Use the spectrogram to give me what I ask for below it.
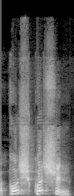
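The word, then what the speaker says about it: question: जब S के बाद T आता है ना तो वो श नहीं च बन जाता है।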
